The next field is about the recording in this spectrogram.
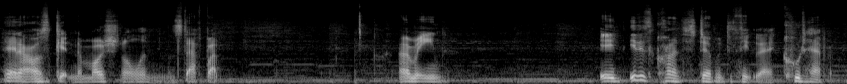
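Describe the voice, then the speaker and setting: A man with a tired, raspy voice, chatting casually and loosely to his audience with many restarts. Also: medium pitch, normal speed, long pauses, a bit bright, soft background music. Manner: rambling, repeats and restarts sentences. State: tired, raspy from a late night. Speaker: audio log host. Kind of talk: casual rambling chat to audience.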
